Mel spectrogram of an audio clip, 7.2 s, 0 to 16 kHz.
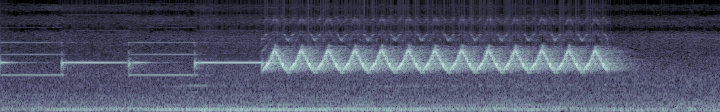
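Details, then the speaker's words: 2005 GMC 2500 HD diesel pickup with a newly installed Viper pager alarm and remote start. Shock sensor triggered as if the truck were hit. Tone steps through pitch changes, then a warbling siren sweeps for about three seconds; warning cycle runs once. "so let's say somebody hits your truck it's gonna go off I believe this Cycles about twice all right that's just like a little warning chirp hey I got an alarm get out of here"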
